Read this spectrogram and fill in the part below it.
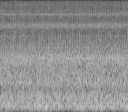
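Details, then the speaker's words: Carburettor car, manifold hot but thermostat not yet open: steady idle with a dull, soft hum and no misses; idle mixture screw still set too rich. "Nah, tapi kita tes saya ini campuran stasoner yang rasionya masih terlalu kaya."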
